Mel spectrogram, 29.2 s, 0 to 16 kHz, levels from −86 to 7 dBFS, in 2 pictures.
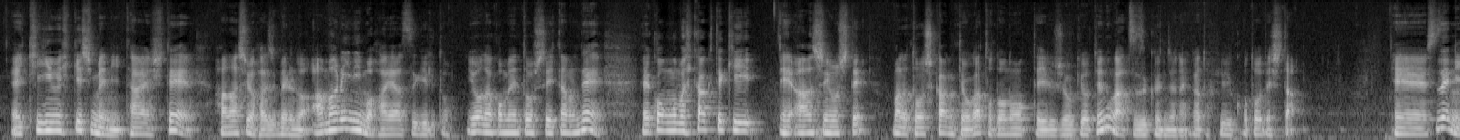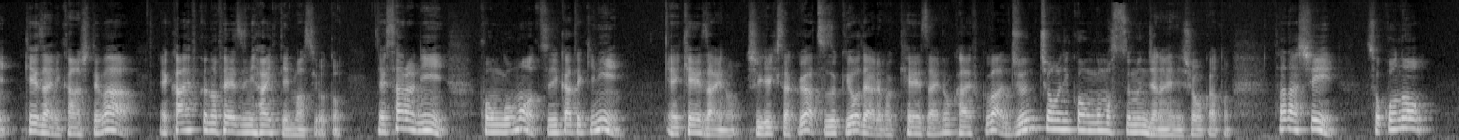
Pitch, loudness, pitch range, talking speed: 140 Hz, -18 LUFS, 110-180 Hz, 360 characters per minute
